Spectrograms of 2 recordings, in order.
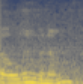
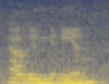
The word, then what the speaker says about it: aluminium: Cu co2 plus some solid aluminum or aluminium as its correctly pronounced so copper to chloride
